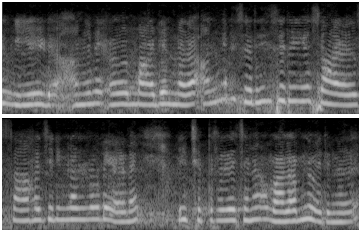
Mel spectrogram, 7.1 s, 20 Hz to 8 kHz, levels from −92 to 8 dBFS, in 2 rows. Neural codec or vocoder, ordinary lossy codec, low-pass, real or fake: codec, 16 kHz, 4 kbps, FreqCodec, smaller model; none; none; fake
